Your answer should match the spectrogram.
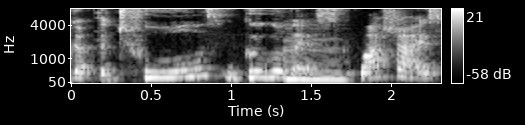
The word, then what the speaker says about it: gua sha: if you look up the tools google this washa is spelled g-u-a space s-h-a and it uses usually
